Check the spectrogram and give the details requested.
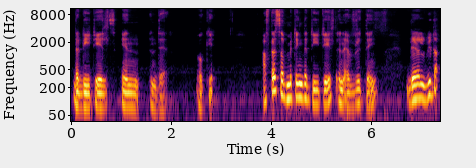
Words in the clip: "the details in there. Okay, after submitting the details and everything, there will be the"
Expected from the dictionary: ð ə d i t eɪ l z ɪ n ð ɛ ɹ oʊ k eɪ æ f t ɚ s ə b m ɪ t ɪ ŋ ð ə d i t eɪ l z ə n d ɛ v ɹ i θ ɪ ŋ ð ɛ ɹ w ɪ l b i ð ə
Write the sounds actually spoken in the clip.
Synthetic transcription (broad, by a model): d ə d i t eɪ l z ɪ n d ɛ ɹ oʊ k eɪ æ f t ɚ s ə b m ɪ t ɪ ŋ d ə d i t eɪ l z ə n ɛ v ɹ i t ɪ ŋ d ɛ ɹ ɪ l b i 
